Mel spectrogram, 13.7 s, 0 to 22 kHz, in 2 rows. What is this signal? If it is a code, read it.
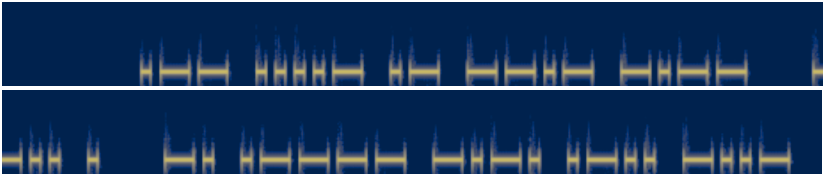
Morse code, heard as a keyed tone, about 16 wpm, 700 Hz. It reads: W4AQY DE N1CLX
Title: USA Callsign DE Callsign - 5 Characters - 15wpm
